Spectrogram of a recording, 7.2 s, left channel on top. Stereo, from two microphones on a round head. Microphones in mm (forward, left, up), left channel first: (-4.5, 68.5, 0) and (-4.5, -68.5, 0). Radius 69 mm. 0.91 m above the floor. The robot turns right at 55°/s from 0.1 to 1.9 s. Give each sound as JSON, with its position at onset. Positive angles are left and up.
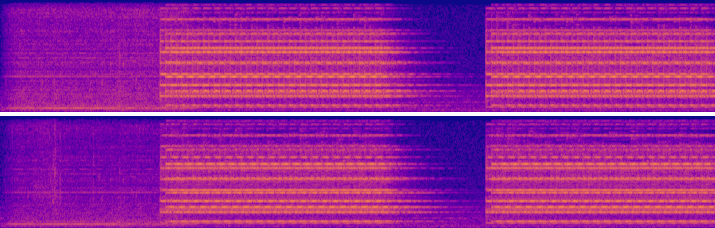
{"t": 1.6, "sound": "a ringtone", "side_deg": 40, "distance_m": 0.7}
